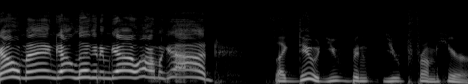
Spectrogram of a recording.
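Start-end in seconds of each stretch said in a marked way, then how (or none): 0.0-2.2 put-on very high, slow, loud Southern drawl. Someone born in Michigan mimics people across the street watching NASCAR: imitating a Southern American accent. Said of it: "hear people across the street with Southern accents".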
